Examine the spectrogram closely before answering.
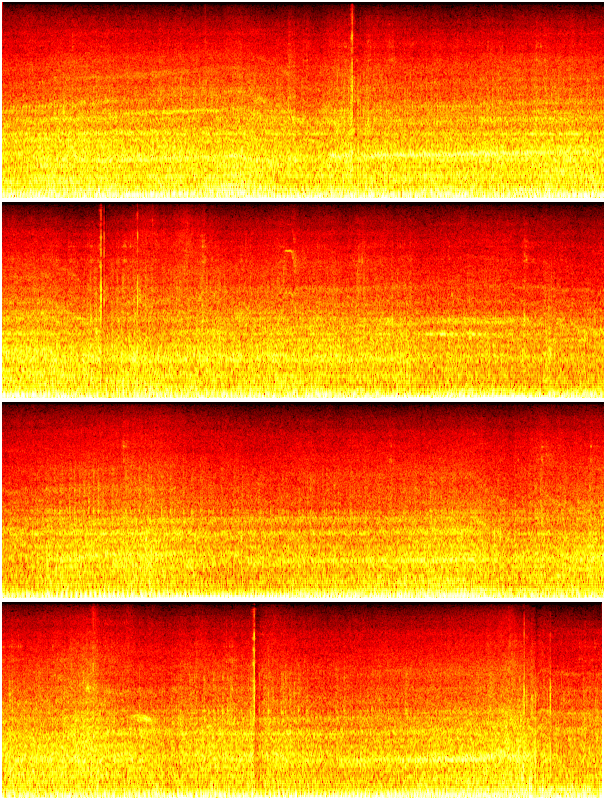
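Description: A moving vehicle, heard from on board: a steady low rumble of running noise with a faint whine that drifts slowly up and down in pitch.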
